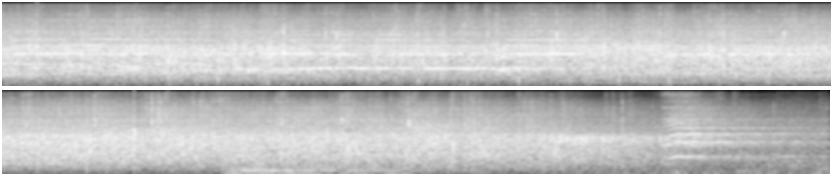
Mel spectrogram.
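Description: Sustained applause from a large crowd at a high school graduation ceremony, loud and steady throughout before easing slightly near the end.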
